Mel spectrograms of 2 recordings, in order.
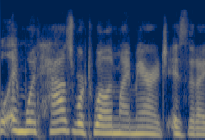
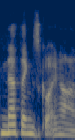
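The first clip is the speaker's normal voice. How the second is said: ordinary talk, nothing marked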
